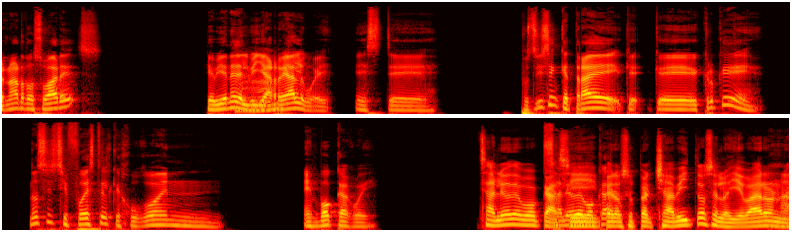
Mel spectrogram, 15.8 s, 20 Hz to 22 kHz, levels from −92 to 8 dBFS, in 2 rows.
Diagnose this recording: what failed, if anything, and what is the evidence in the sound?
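No faults detected.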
